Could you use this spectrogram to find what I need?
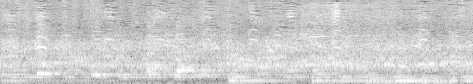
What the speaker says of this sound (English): I like the geese, I love to hear them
